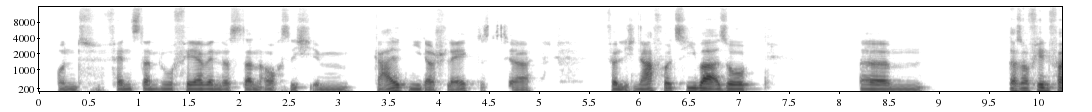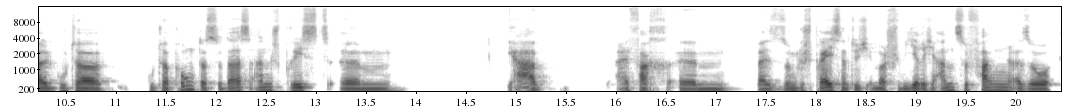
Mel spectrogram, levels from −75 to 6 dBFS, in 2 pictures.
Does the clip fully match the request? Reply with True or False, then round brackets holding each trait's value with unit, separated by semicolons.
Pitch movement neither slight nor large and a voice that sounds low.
True (3.6 semitones; 100 Hz)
